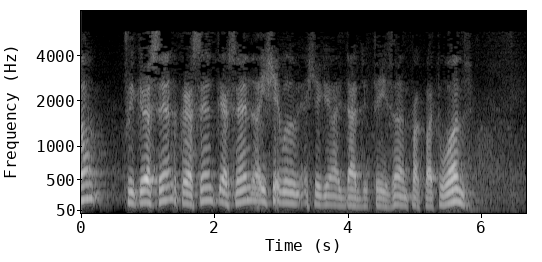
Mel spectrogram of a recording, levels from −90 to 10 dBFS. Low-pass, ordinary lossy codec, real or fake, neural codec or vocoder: 7.2 kHz; MP3, 24 kbps; fake; codec, 16 kHz, 1.1 kbps, Voila-Tokenizer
